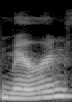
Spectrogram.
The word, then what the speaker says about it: Mehron: Yeah, I like to use Marin face paints. Yeah, Marin spelled like Mehron.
